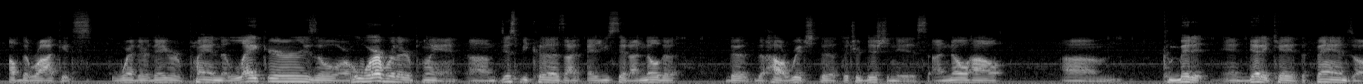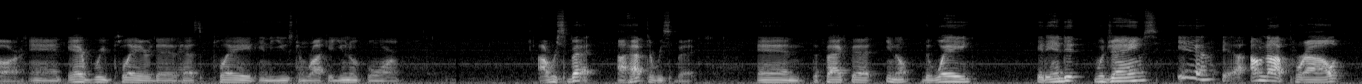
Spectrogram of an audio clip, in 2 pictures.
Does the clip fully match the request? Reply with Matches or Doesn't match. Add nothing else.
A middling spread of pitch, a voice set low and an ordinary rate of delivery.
Matches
